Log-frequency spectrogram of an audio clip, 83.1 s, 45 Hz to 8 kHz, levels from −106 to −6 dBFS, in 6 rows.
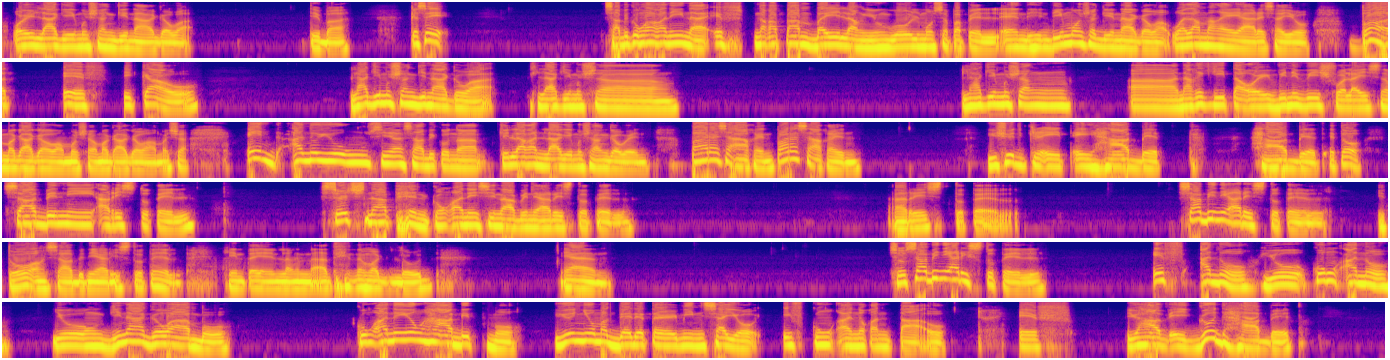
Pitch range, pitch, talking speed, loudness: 115-155 Hz, 135 Hz, 95 wpm, -13 LUFS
